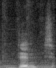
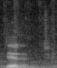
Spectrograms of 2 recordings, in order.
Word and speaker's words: didn't: said look didn't didn't dint is the wrong pronunciation for this right the correct pronunciation is didn't and we did not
